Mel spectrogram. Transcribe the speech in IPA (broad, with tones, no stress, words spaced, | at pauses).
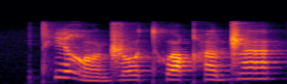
tʰi˥ ʁõ˩ɖ͡ʐo˧ tʰo˧qʰĩ˧ ɖ͡ʐə̃˥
